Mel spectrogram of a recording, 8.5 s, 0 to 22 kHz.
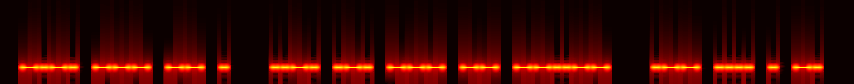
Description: Morse code, heard as a keyed tone, about 25 wpm, spaced as for 22 wpm, 700 Hz. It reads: COME FROM, WHEN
